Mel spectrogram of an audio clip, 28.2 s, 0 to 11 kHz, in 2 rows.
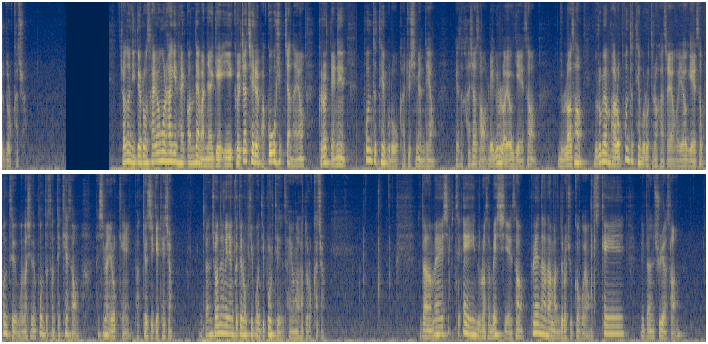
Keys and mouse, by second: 1.0 click, 1.0 middle click, 1.0 click, 1.2 middle click, 1.2 click, 1.7-10.8 ctrl+drag, 16.1 click, 18.6 ctrl+z, 19.0 ctrl+z, 20.6 middle click, 20.8 click, 21.0 alt+middle click, 21.5 shift+middle click, 21.7 ctrl+middle click, 24.7 shift+a, 25.9 s.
